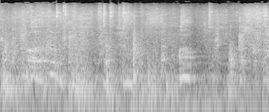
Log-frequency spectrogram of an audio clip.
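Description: A man whimpering and groaning in pain in short, broken cries, over a noisy, dense background.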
